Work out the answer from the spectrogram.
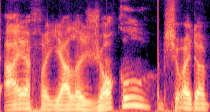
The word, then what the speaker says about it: Eyjafjallajökull: So let's check out this girl saying I believe it's like Eyjafjallajökull. I'm sure I don't pronounce it anywhere near correctly, but okay, so what are we doing here? It's like this. Eyjafjallajökull. Eyjafjallajökull.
